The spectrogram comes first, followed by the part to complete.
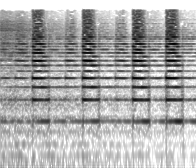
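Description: Electronic hard dance music in a breakdown without the kick drum: a horn-like synth note repeating in short stabs about twice a second.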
